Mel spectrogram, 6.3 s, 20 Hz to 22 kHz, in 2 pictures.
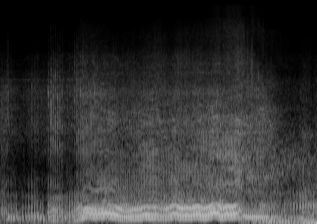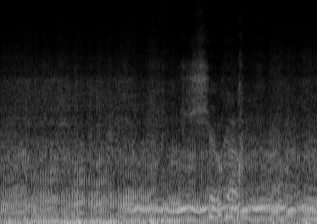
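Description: A Ducati Desmo 450 dirt bike engine revs hard on a rough motocross track, pitch climbing and falling through gear changes, loud and close, with a commentator's voice over it.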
